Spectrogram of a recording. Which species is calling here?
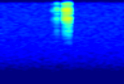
Synephippius obvius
